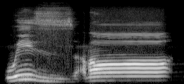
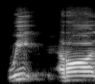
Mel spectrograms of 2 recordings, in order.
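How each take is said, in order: First: The z sound flows out continuously. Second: The z sound is pressed and cut off. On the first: The speaker calls it right. "suaranya terlepas bukan tertekan" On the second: The speaker calls it wrong. "seperti antum hanya menekan kayak wi ro"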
